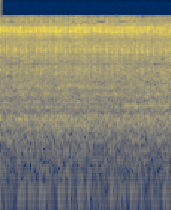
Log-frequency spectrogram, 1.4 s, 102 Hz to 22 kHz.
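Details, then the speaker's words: Honda Vision scooter with error code 52 (CKP crank sensor): idling evenly with steady quick putter; engine dies within 3 seconds of starting and only restarts after cycling the key; unstable ECM power supply to CKP sensor. "Khi mà khi mà nổ máy lên trong vòng 3 giây nó tắt máy nha Mà người ta tắt máy khi tắt máy rồi mà người bấm đời không không bao giờ nổi rồi mọi người hả không bao giờ nổi"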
